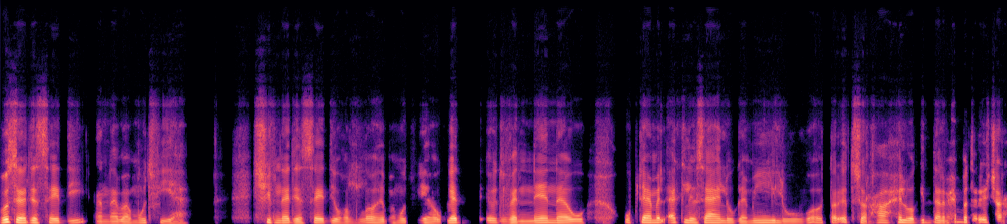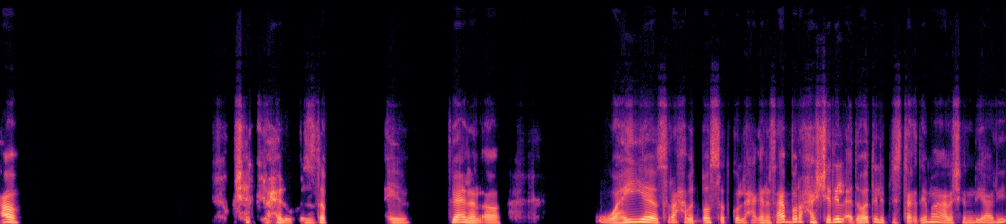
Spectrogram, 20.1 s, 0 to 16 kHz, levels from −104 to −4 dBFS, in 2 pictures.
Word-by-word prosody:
بُص 180 Hz, 0 st, +9 dB
نادية 145 Hz, -1 st, +7 dB
السيد 135 Hz, 0 st, +1 dB
دي 145 Hz, +8 st, -7 dB
أنا 115 Hz, -1 st, -4 dB
باموت 115 Hz, +5 st, -3 dB
فيها. 105 Hz, -5 st, -7 dB, 0.6 s
شيف 155 Hz, -2 st, -1 dB
نادية 135 Hz, -2 st, +2 dB
السيد 130 Hz, +2 st, +1 dB
دي 130 Hz, -, -1 dB
والله 125 Hz, +3 st, -3 dB
باموت 125 Hz, +3 st, -7 dB
فيها، 130 Hz, -3 st, -2 dB
وبجد 140 Hz, +3 st, +3 dB, 0.3 s
أيوه 140 Hz, -2 st, +1 dB
فنانة 130 Hz, +3 st, +2 dB
و 125 Hz, 0 st, +1 dB, 0.4 s
وبتعمل 150 Hz, -1 st, +2 dB
أكل 150 Hz, -4 st, +1 dB
سهل 140 Hz, -2 st, +3 dB
وجميل 130 Hz, +2 st, -2 dB
وطريقة 125 Hz, +3 st, -2 dB
شرحها 155 Hz, 0 st, -1 dB
حلوة 150 Hz, -4 st, +3 dB
جدًا، 140 Hz, 0 st, -4 dB
أنا 130 Hz, -, +1 dB
باحب 165 Hz, +5 st, -1 dB
طريقة 170 Hz, +1 st, +1 dB
شرحها. 160 Hz, +4 st, +5 dB, 2.1 s
وشكله -, -, -3 dB
حلو 135 Hz, -3 st, +1 dB
بالضبط. 135 Hz, -1 st, -1 dB, 0.6 s
أيوه، 135 Hz, 0 st, -3 dB, 0.4 s
فعلًا، 160 Hz, -6 st, +3 dB
آه. 130 Hz, -1 st, +1 dB, 1.0 s
وهي 165 Hz, +6 st, +4 dB
الصراحة 150 Hz, +2 st, -2 dB
بتبسط 150 Hz, +5 st, -2 dB
كل 150 Hz, -2 st, -5 dB
حاجة. 140 Hz, -, -5 dB
أنا 135 Hz, -, -2 dB
ساعات 175 Hz, +8 st, +2 dB
باروح 195 Hz, -1 st, 0 dB
أشتري 170 Hz, +4 st, +3 dB
الأدوات 165 Hz, -2 st, +1 dB
اللي 170 Hz, -, -1 dB
بتستخدمها 160 Hz, +6 st, -4 dB
علشان 150 Hz, +2 st, -4 dB
يعني 170 Hz, +4 st, -3 dB
140 Hz, 150 wpm, -24 LUFS, 130-155 Hz, 2.1 s, بُص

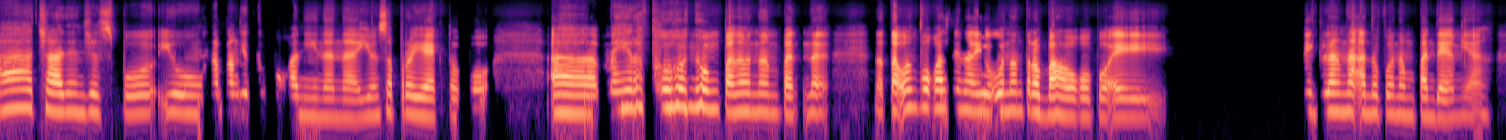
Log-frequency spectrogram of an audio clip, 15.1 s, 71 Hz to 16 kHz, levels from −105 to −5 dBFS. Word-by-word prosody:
Ah, 250 Hz, +2 st, +2 dB
challenges 220 Hz, -3 st, +1 dB
po, 205 Hz, +1 st, -6 dB
'yung 210 Hz, -1 st, -6 dB
nabanggit 220 Hz, 0 st, -5 dB
ko -, -, -25 dB
po 410 Hz, -, -12 dB
kanina 185 Hz, -2 st, -5 dB
na 175 Hz, -1 st, -2 dB
'yun 185 Hz, +1 st, -7 dB
sa 215 Hz, +1 st, 0 dB
proyekto 185 Hz, -3 st, 0 dB, 0.2 s
po. 170 Hz, 0 st, -7 dB, 0.6 s
Ah, 205 Hz, -1 st, +4 dB, 0.2 s
mahirap 245 Hz, +2 st, -2 dB
po 255 Hz, +1 st, +1 dB
nung 255 Hz, -1 st, 0 dB
panahon 220 Hz, 0 st, +3 dB
ng 215 Hz, -1 st, -1 dB
pan 195 Hz, -1 st, +3 dB
na 210 Hz, 0 st, -1 dB, 0.5 s
nataon 255 Hz, +1 st, +3 dB
po 255 Hz, 0 st, +1 dB
kasi 250 Hz, 0 st, +2 dB
na 235 Hz, -2 st, +1 dB
'yung 220 Hz, -1 st, +2 dB
unang 225 Hz, 0 st, -1 dB
trabaho 195 Hz, -4 st, +3 dB
ko 185 Hz, -, -2 dB
po 185 Hz, -, -8 dB
ay 180 Hz, 0 st, +2 dB, 1.4 s
biglang 220 Hz, 0 st, 0 dB
na 215 Hz, -, +6 dB
ano 205 Hz, -1 st, 0 dB
po 205 Hz, -, -6 dB
ng 190 Hz, -1 st, -8 dB
pandemya. 180 Hz, +1 st, -1 dB
210 Hz, 145 wpm, -22 LUFS, 190-230 Hz, 1.4 s, na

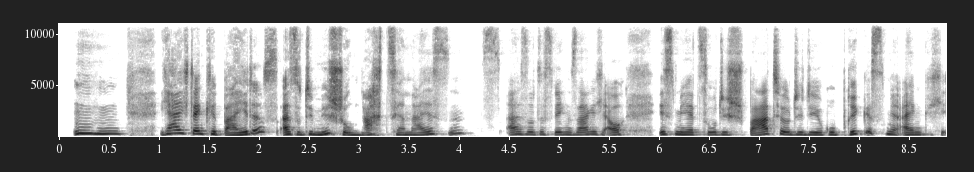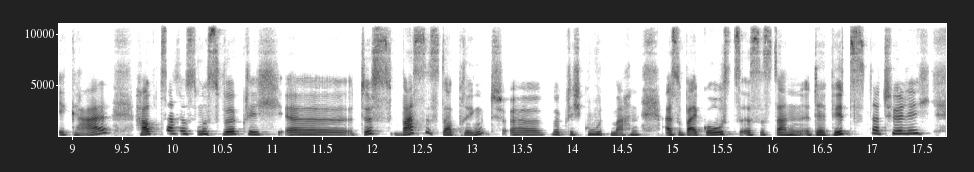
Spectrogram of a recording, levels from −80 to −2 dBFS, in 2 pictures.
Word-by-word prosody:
Mhm. 270 Hz, -2 st, +3 dB, 0.3 s
Ja, 275 Hz, -, +1 dB
ich 315 Hz, -, -2 dB
denke 265 Hz, -3 st, +5 dB
beides. 225 Hz, -, +2 dB
Also, 215 Hz, -1 st, +4 dB
die 210 Hz, +3 st, 0 dB
Mischung 200 Hz, -, +3 dB
macht's 195 Hz, +5 st, -1 dB
ja 195 Hz, -, -2 dB
meistens. 240 Hz, +10 st, -3 dB, 0.4 s
Also, 220 Hz, +1 st, -2 dB
deswegen 210 Hz, -1 st, -4 dB
sage 205 Hz, +2 st, -1 dB
ich 215 Hz, -2 st, -6 dB
auch, 200 Hz, +3 st, +1 dB, 0.3 s
ist 225 Hz, +1 st, 0 dB
mir 220 Hz, -2 st, +3 dB
jetzt 210 Hz, 0 st, -1 dB
so 205 Hz, 0 st, -2 dB
die 205 Hz, 0 st, -3 dB
Sparte 240 Hz, +4 st, +3 dB
oder 205 Hz, -1 st, -1 dB
die 190 Hz, 0 st, +1 dB
Rubrik, 210 Hz, +5 st, -1 dB
ist -, -, -2 dB
mir 225 Hz, -3 st, -1 dB
eigentlich 205 Hz, 0 st, -2 dB
egal. 205 Hz, -, -1 dB, 0.3 s
Hauptsache, 235 Hz, +5 st, +3 dB
es 260 Hz, -1 st, -6 dB
muss 240 Hz, 0 st, 0 dB
wirklich, 230 Hz, -1 st, -1 dB
äh, 205 Hz, -1 st, -1 dB
das, 260 Hz, +3 st, 0 dB
was -, -, +4 dB
es 395 Hz, -, -6 dB
da 185 Hz, -2 st, +2 dB
bringt, 185 Hz, -, -5 dB
äh, 190 Hz, -1 st, -3 dB
wirklich 210 Hz, -2 st, -5 dB
gut 210 Hz, 0 st, -2 dB
machen. 170 Hz, +2 st, -5 dB, 0.2 s
Also, 190 Hz, 0 st, +1 dB
bei 185 Hz, -, +5 dB
„Ghosts“ 205 Hz, +6 st, +1 dB
ist 190 Hz, 0 st, -2 dB
es 185 Hz, 0 st, -4 dB
dann 175 Hz, -2 st, 0 dB
der 175 Hz, -2 st, +1 dB
Witz 235 Hz, +5 st, +3 dB
natürlich. 290 Hz, +1 st, 0 dB
210 Hz, 175 wpm, -22 LUFS, 195-245 Hz, 0.4 s, denke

